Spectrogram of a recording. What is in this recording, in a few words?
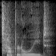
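"tabloid", British English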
